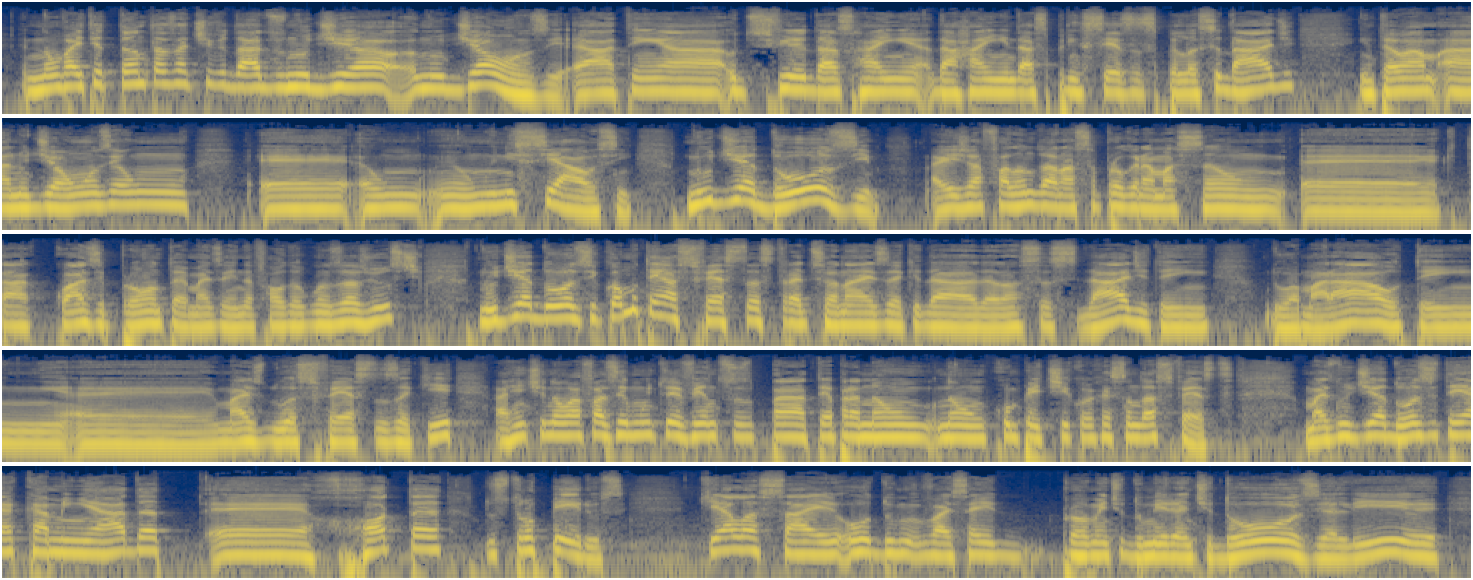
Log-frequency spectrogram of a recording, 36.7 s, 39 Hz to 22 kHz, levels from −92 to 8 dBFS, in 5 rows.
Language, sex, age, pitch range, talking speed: Portuguese, male, 20-39, 125-165 Hz, 170 wpm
